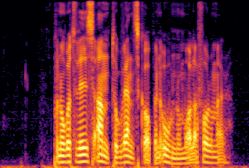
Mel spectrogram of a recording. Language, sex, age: Swedish, male, 30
